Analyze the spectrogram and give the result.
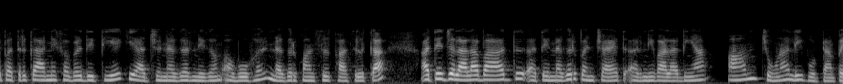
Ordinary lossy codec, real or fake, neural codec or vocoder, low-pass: Opus, 24 kbps; real; none; 5.4 kHz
